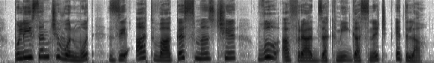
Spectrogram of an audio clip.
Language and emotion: Kashmiri, neutral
